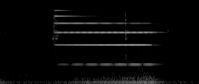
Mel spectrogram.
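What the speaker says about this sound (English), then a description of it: "It's a very nice bell sound." A single bright bell ding rings out clearly for about a second over a quiet low hum, then fades, close and alone.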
